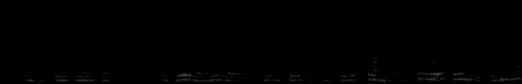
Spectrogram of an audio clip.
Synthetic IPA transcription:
ʔælsəd̥e̝d̥ed̥æ̥d̥æb̥uɐɾəʋæːɐno̝ːn̩d̥æliːfɒ̽t͡sʰel̰d̥emd̥e̝æɐsled̥e̝ɡ̥sɒ̽nmænmænɡ̥ɒ̰̥t͡sʰe̝nb̥yfe̝

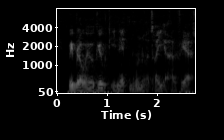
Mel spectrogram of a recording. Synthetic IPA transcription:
ʋib̥le̝ʊ̰joɡ̥yɡ̥d̥ined̥n̩hun̩ˠɒt͡sʰʁɛɒhælfjæɐs

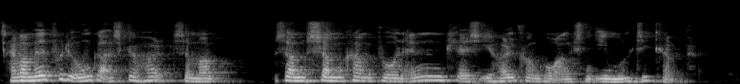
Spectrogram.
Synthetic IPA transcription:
hænʋɑ̈meðˠpʰɒ̽de̝ɔ̽ŋɡ̥ɑ̰̈ːsɡ̥əɦɒl̰ | msɒ̽mkʰɒ̽m̰pʰɒ̽e̝nʔænn̩pʰlæsiɦɒ̽lkʰɒ̽ŋkʰuʁɑ̈ŋsn̩imult͡sʰikʰɑ̈m̰b̥

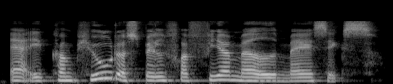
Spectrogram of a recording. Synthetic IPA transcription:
ʔæɐʔe̝d̥̚kʰɒ̽mpʰjuːd̥ɐsb̥e̝lfʁɑ̈fiɐmæðð̩ˠmæseɡ̥s

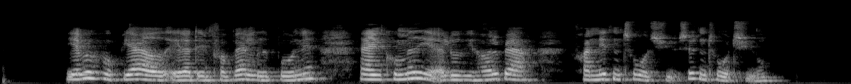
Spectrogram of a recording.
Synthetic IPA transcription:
jeb̥əpʰɒ̽b̥jæɐ̰ð̩ˠelɐd̥enfɒ̽ʋæn̰ləð̩ˠəb̥ɔ̽nəæɐe̝nkʰo̝me̝ð̰ˠjəʔæluðˠʋiɦɒ̽lb̥æɐ̰fʁɑ̈ned̥n̩osød̥n̩t͡sʰo̝̰ːɒt͡sʰyːʊə

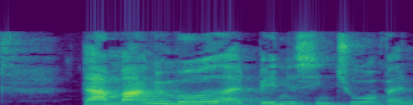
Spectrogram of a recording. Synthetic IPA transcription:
d̥ɑ̈æɐmɑ̈ŋəmɔ̽ːð̞ˠɐæd̥̚b̥e̝nəsint͡sʰuɐb̥æn

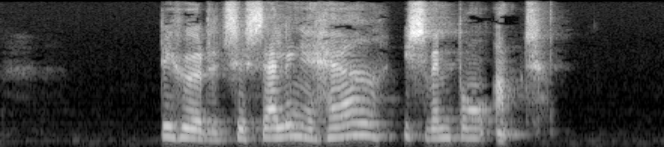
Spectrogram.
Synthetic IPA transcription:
d̥e̝ɦøɐd̥ət͡sʰe̝lsæle̝ŋəhæɐð̞̩ˠisʋenb̥ɒʊʔɑ̈m̰d̥

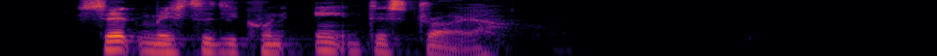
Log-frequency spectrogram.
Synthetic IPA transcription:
sel̰me̝sd̥əð̩ˠd̥ikʰɔ̽ne̝nd̥esd̥ʁɒɪɐ

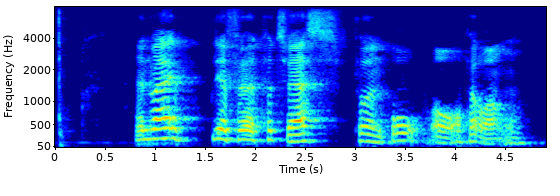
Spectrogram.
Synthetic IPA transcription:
enʋɑ̈ɪ̰b̥liɐføɐ̰d̥̚pʰɒ̽t͡sʰʋæɐspʰɒ̽enb̥ʁo̝̰ːɒʊ̰ɐpʰæʁɒ̽ŋ̰n̩

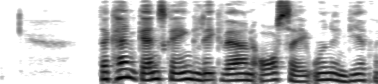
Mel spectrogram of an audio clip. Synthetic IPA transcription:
d̥ɑ̈kʰæn̰ɡ̥ænsɡ̥əeŋ̰ɡ̥l̩d̥e̝ɡ̥ʋæːɐe̝nɒːsɛ̰ɪʔuːð̞ˠən̩e̝nʋiɐɡ̥n

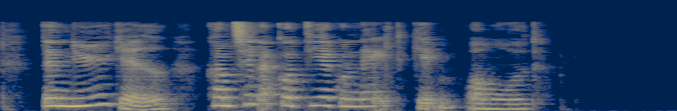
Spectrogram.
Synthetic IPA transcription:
d̥enːyːɡ̥ɛːð̞ˠə | kʰɒ̽m̰t͡sʰe̝læɡ̥ɔ̰̽ːd̥iæɡ̥o̝nɛ̰ːld̥ɡ̥en̰m̩ɒ̽mʁɔ̽ːð̞ˠð̩ˠ

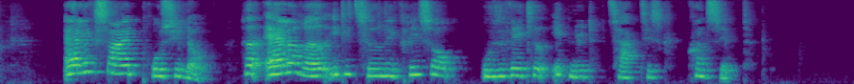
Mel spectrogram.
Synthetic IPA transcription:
ʔæleɡ̥sɑ̈ɪb̥ʁusilɒʊ | hæðˠʔæləʁɛːð̞̩ˠid̥it͡sʰið̞ˠliəkʰʁiːsɒ̰ː | uð̞ˠʋe̝ɡ̥ləð̞̩ˠe̝d̥nyd̥t͡sʰɑ̈ɡ̥̚d̥isɡ̥ | kʰːɒ̽nseb̥̚d̥

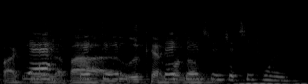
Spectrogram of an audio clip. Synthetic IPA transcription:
b̥ɑ̈ɡ̥̚jælɐb̥ɑ̈eɡ̥d̥e̝̰ːluðˠkʰen̰ʋeɔ̥d̥ḛːlsynsjɑ̈ɪt͡sʰid̥hun

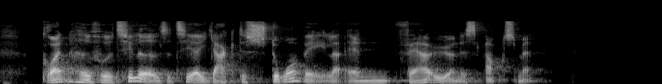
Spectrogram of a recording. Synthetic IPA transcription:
ɡ̥ʁɶn̰ɦæð̞̩ˠfɔ̽ːð̩ˠt͡sʰe̝lɛðˠl̩sət͡sʰe̝læjɑ̈ɡ̥d̥əsd̥o̝ːɐʋɛ̰ːlɐʔæenfæɐʔø̰ːɐnəsɑ̈m̰d̥smæn̰

